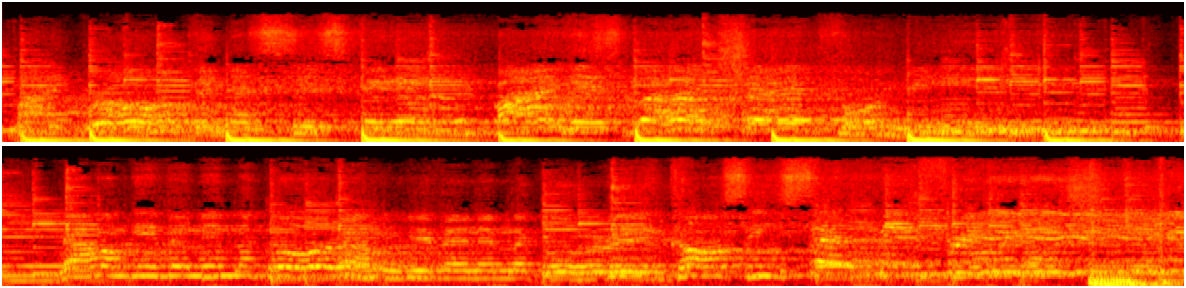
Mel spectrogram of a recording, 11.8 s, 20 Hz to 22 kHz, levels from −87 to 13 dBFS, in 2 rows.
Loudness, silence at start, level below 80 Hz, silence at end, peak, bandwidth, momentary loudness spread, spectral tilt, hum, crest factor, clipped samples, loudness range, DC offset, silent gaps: -20 LUFS; 0 s; -24 dBFS; 0 s; -4 dBFS; 16 kHz; 5 LU; -4.5 dB/octave; none; 16 dB; under 0.1%; 2 LU; under 0.1%; none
